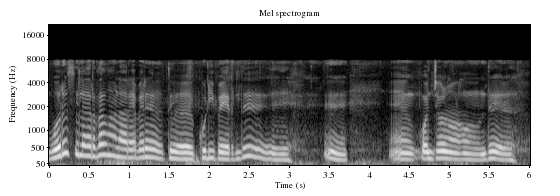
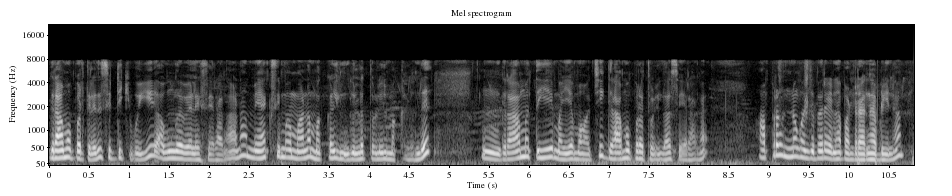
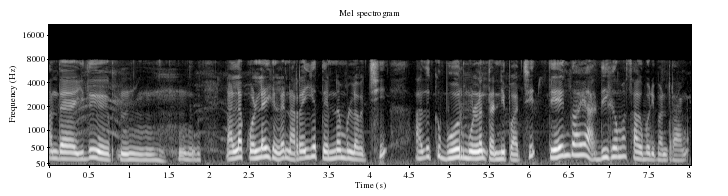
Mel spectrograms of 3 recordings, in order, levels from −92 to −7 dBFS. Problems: none marked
